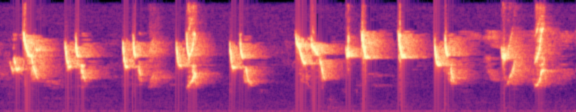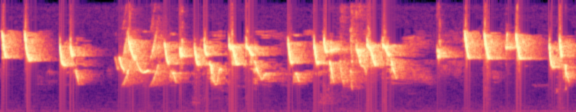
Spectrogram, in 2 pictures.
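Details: Two saffron finches sing in a pair, trading crisp high chirps in short quick bursts that grow denser in the second half, accompanied by a faint constant low hum.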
